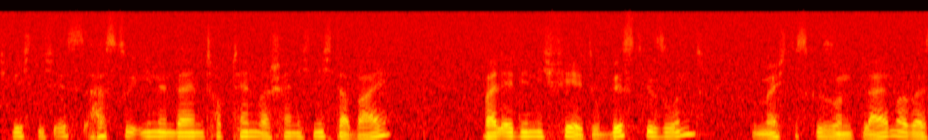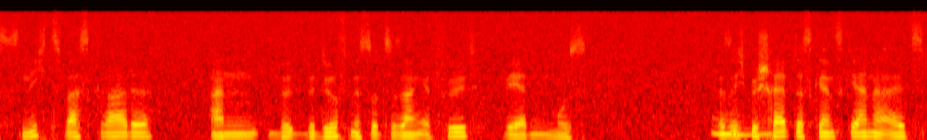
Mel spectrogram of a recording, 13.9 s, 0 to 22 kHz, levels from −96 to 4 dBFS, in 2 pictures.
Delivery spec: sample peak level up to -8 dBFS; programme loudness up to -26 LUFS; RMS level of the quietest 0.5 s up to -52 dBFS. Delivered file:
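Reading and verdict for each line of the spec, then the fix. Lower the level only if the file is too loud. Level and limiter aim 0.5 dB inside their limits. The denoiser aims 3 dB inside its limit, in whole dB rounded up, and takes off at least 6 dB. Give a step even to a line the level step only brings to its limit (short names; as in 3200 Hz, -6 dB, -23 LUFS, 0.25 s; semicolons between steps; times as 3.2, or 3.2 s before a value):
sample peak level -14.5 dBFS: OK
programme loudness -31.0 LUFS: OK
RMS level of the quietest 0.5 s -45 dBFS: fail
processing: denoiser 10 dB, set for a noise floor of -45 dBFS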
